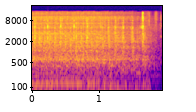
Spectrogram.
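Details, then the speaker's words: Suzuki Gixxer engine running: fast, even metallic clatter of about five ticks per second, as if parts are touching; a broken bearing or other part is suspected, cause unclear. "মানে বিষয়টা এমন দাঁড়ায়, হয়তো কোনো bearing বা কোনো কিছু ভেঙে গেছে, ক্যাটক্যাট ক্যাটক্যাট একটা সাউন্ড করতেছে, মানে কারোর সঙ্গে কারো টাচ হচ্ছে এরকম সাউন্ড।"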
